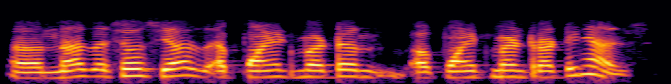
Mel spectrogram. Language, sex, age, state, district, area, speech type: Kashmiri, male, 18-30, Jammu and Kashmir, Anantnag, rural, conversation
